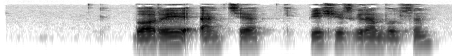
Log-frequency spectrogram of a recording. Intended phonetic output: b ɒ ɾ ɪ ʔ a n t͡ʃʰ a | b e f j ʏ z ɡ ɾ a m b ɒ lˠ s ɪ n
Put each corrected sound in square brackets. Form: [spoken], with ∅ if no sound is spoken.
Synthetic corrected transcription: b ɒ ɾ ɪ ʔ a n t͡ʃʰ a | b e [ʃ] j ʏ z ɡ ɾ a m b [o] lˠ s ɪ n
